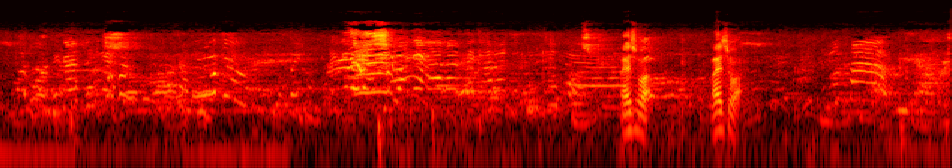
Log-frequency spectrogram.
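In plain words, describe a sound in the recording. Several women chat with animation close by, outdoors.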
